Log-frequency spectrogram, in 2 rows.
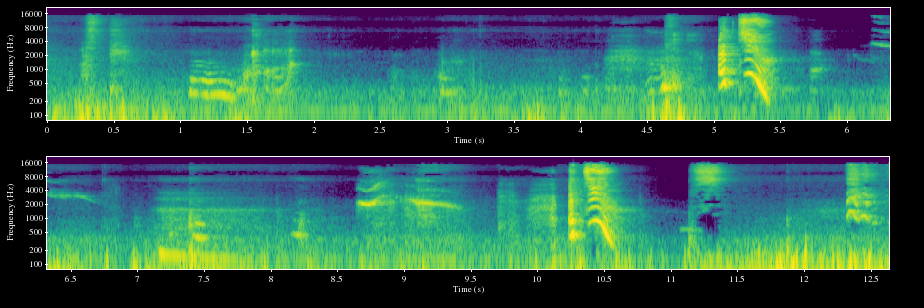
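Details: Talking and sneezing, recorded 7/2014: several sharp, explosive sneezes mixed with babble and short vocal sounds.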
